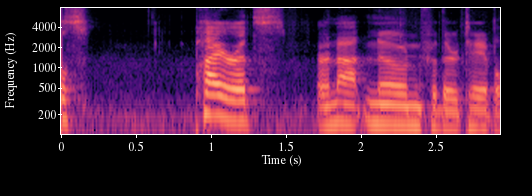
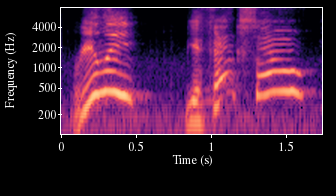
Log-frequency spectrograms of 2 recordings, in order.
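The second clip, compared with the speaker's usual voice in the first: surprised; 6 dB louder than usual. Acted. Pete surprised, hopeful.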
